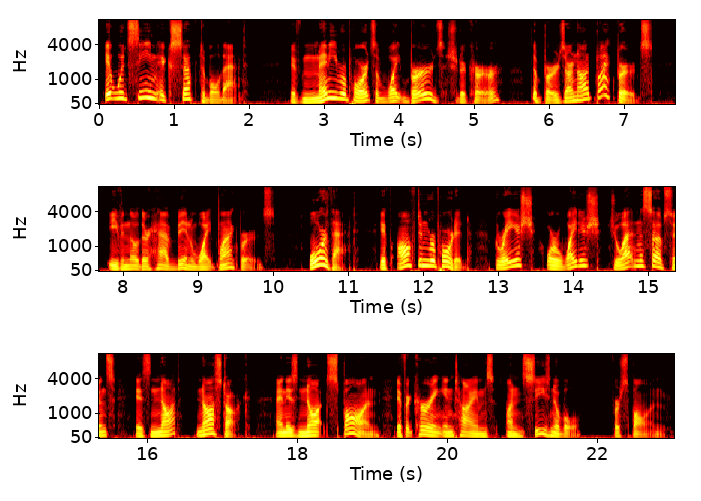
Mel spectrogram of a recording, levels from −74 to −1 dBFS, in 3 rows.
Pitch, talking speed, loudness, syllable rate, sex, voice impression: 140 Hz, 130 wpm, -20 LUFS, 4.3 syllables/s, male, very masculine, very adult-like, middle-aged, thick, very tensed, very powerful, very bright, slightly soft, very clear, very fluent, very cool, intellectual, refreshing, very sincere, very calm, mature, very friendly, very reassuring, very unique, slightly elegant, very wild, sweet, very lively, slightly kind, intense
